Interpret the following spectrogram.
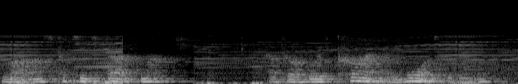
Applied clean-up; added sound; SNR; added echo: none; Chime; 11 dB; reverberation time 1.0 s.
